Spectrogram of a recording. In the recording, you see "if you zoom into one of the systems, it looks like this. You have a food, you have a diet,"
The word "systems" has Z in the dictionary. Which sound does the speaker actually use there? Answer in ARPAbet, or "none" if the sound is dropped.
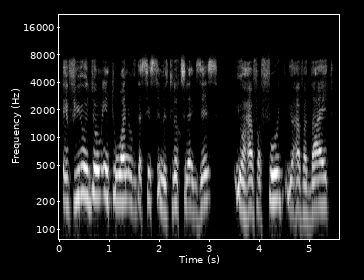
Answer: none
